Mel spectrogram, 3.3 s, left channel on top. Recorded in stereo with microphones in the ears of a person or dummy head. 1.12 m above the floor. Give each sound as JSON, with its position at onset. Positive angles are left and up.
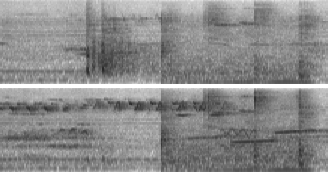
{"t": 1.6, "sound": "running footsteps", "side_deg": -20, "distance_m": 3.0}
